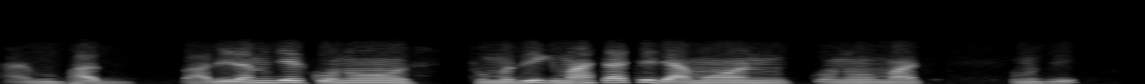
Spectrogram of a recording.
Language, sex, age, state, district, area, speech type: Bengali, male, 30-45, West Bengal, Nadia, rural, conversation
